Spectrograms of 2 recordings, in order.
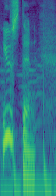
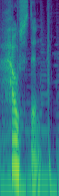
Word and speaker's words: Houston: I always thought it was pronounced Houston, but I guess here they pronounce it Houston.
